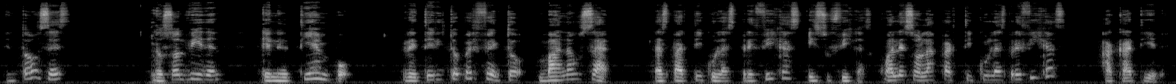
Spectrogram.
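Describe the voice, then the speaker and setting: A woman teacher giving a remote lesson to children, gentle and patient, saying each term slowly. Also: mid-range voice, expressive, breathy edge.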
